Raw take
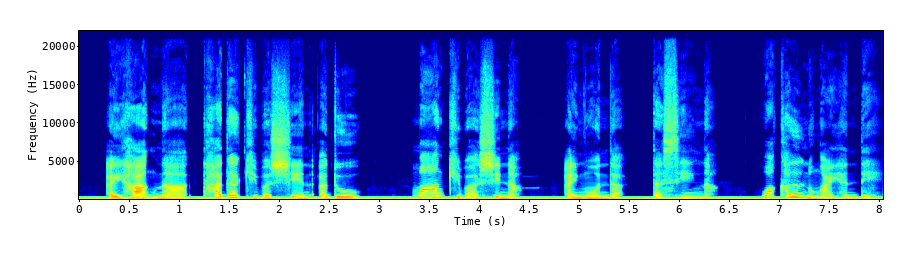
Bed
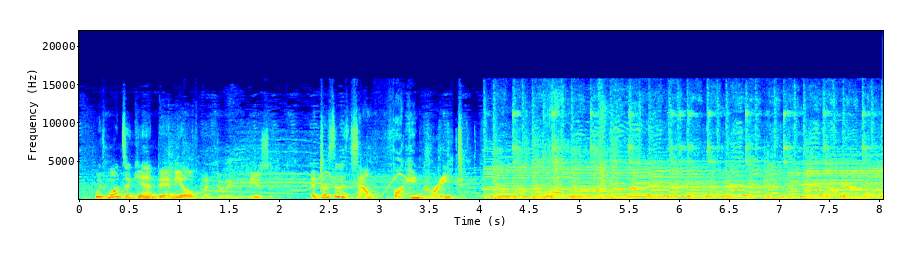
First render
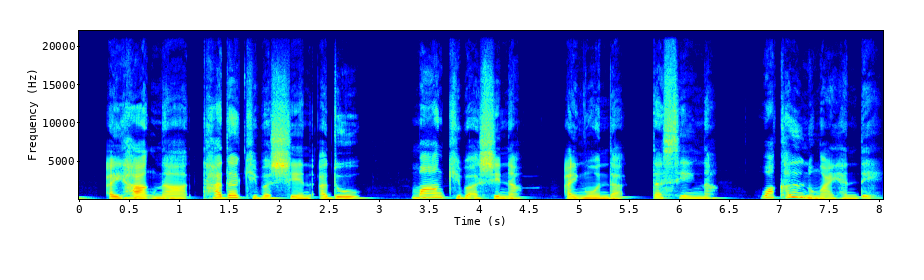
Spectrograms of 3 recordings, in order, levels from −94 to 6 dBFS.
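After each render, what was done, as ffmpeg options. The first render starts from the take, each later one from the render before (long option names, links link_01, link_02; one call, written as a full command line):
ffmpeg -i in.wav -af "bandreject=frequency=60:width_type=h:width=6,bandreject=frequency=120:width_type=h:width=6,bandreject=frequency=180:width_type=h:width=6,bandreject=frequency=240:width_type=h:width=6,bandreject=frequency=300:width_type=h:width=6" out.wav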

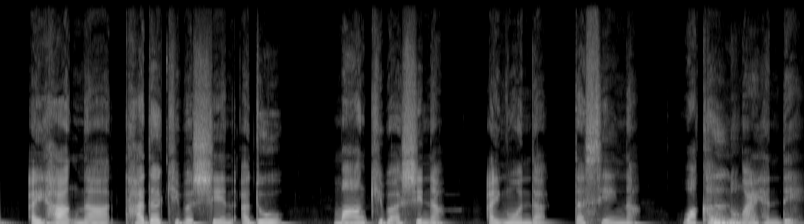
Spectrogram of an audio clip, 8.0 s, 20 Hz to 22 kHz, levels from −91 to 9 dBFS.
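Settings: ffmpeg -i in.wav -filter_complex "[0:a]asettb=1/sr,asplit=3[link_01][link_02][link_03];[link_01]atrim=end=7.024[link_04];[link_02]atrim=start=7.02:end=7.58,asetpts=PTS-STARTPTS,afade=type=in:duration=0.004:curve=qsin,afade=type=out:start_time=0.556:duration=0.004:curve=qsin,asplit=2[link_05][link_06];[link_06]adelay=35,volume=-6dB[link_07];[link_05][link_07]amix=inputs=2:normalize=0,atrim=end_sample=24696[link_08];[link_03]atrim=start=7.576[link_09];[link_04][link_08]acrossfade=duration=0.004:curve1=hsin:curve2=qsin[link_10];[link_10][link_09]acrossfade=duration=0.004:curve1=qsin:curve2=hsin" out.wav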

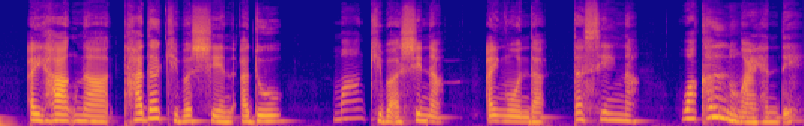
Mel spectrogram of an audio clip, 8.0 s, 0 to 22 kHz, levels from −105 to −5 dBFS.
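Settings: ffmpeg -i in.wav -filter_complex "[0:a]asettb=1/sr,asplit=3[link_01][link_02][link_03];[link_01]atrim=end=4.274[link_04];[link_02]atrim=start=4.27:end=5.3,asetpts=PTS-STARTPTS,afade=type=in:duration=0.004:curve=qsin,afade=type=out:start_time=1.026:duration=0.004:curve=qsin,lowshelf=frequency=220:width_type=q:width=3:gain=-6.5[link_05];[link_03]atrim=start=5.296[link_06];[link_04][link_05]acrossfade=duration=0.004:curve1=hsin:curve2=qsin[link_07];[link_07][link_06]acrossfade=duration=0.004:curve1=qsin:curve2=hsin,asettb=1/sr,asplit=3[link_08][link_09][link_10];[link_08]atrim=end=6.864[link_11];[link_09]atrim=start=6.86:end=7.6,asetpts=PTS-STARTPTS,afade=type=in:duration=0.004:curve=qsin,afade=type=out:start_time=0.736:duration=0.004:curve=qsin,asplit=2[link_12][link_13];[link_13]adelay=15,volume=-7.5dB[link_14];[link_12][link_14]amix=inputs=2:normalize=0,atrim=end_sample=32634[link_15];[link_10]atrim=start=7.596[link_16];[link_11][link_15]acrossfade=duration=0.004:curve1=hsin:curve2=qsin[link_17];[link_17][link_16]acrossfade=duration=0.004:curve1=qsin:curve2=hsin,asplit=2[link_18][link_19];[link_18]atrim=end=3.71,asetpts=PTS-STARTPTS,afade=type=out:start_time=2.57:duration=1.14[link_20];[link_19]atrim=start=3.71,asetpts=PTS-STARTPTS,afade=type=in:duration=0.004:curve=hsin[link_21];[link_20][link_21]concat=n=2:v=0:a=1" out.wav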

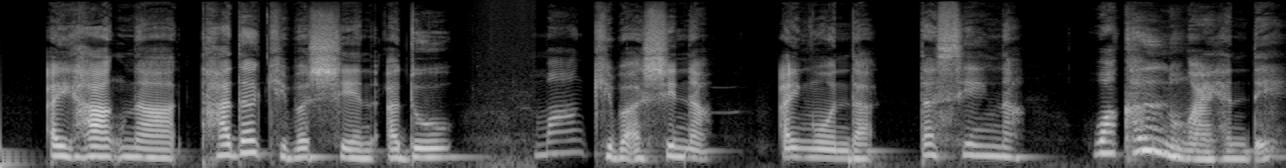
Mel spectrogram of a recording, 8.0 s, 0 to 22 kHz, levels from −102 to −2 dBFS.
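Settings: ffmpeg -i in.wav -filter_complex "[0:a]asettb=1/sr,asplit=3[link_01][link_02][link_03];[link_01]atrim=end=2.544[link_04];[link_02]atrim=start=2.54:end=3.42,asetpts=PTS-STARTPTS,afade=type=in:duration=0.004:curve=qsin,afade=type=out:start_time=0.876:duration=0.004:curve=qsin,acompressor=mode=upward:threshold=-38dB:ratio=2.5:attack=3.2:release=140:knee=2.83:detection=peak[link_05];[link_03]atrim=start=3.416[link_06];[link_04][link_05]acrossfade=duration=0.004:curve1=hsin:curve2=qsin[link_07];[link_07][link_06]acrossfade=duration=0.004:curve1=qsin:curve2=hsin" out.wav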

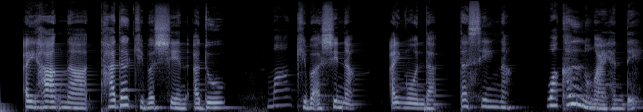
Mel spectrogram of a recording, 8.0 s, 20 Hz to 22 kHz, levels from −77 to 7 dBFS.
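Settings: ffmpeg -i in.wav -af "highshelf=frequency=4200:gain=11,bandreject=frequency=201.1:width_type=h:width=4,bandreject=frequency=402.2:width_type=h:width=4,bandreject=frequency=603.3:width_type=h:width=4,bandreject=frequency=804.4:width_type=h:width=4,bandreject=frequency=1005.5:width_type=h:width=4,bandreject=frequency=1206.6:width_type=h:width=4,bandreject=frequency=1407.7:width_type=h:width=4,bandreject=frequency=1608.8:width_type=h:width=4,bandreject=frequency=1809.9:width_type=h:width=4,bandreject=frequency=2011:width_type=h:width=4,bandreject=frequency=2212.1:width_type=h:width=4,bandreject=frequency=2413.2:width_type=h:width=4,bandreject=frequency=2614.3:width_type=h:width=4,bandreject=frequency=2815.4:width_type=h:width=4,bandreject=frequency=3016.5:width_type=h:width=4,bandreject=frequency=3217.6:width_type=h:width=4,bandreject=frequency=3418.7:width_type=h:width=4,bandreject=frequency=3619.8:width_type=h:width=4,bandreject=frequency=3820.9:width_type=h:width=4,bandreject=frequency=4022:width_type=h:width=4,bandreject=frequency=4223.1:width_type=h:width=4,bandreject=frequency=4424.2:width_type=h:width=4" out.wav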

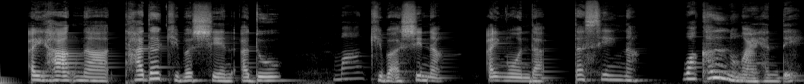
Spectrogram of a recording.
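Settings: ffmpeg -i in.wav -af "volume=2.5dB" out.wav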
